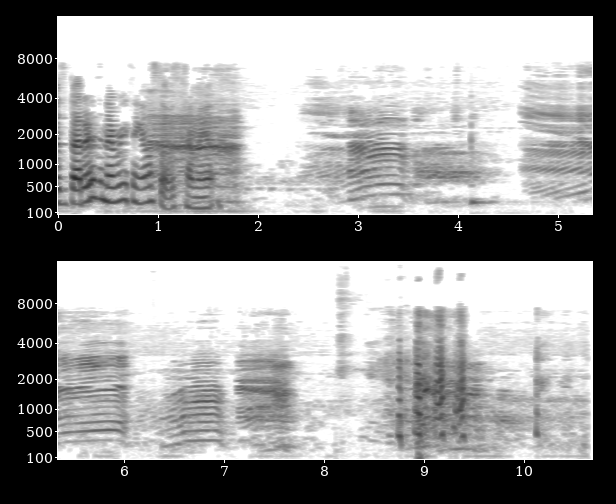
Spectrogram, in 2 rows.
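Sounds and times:
speech: 0.0s - 1.9s
cows mooing: 0.9s - 1.9s, 2.6s - 7.8s
laughter: 8.5s - 10.6s.

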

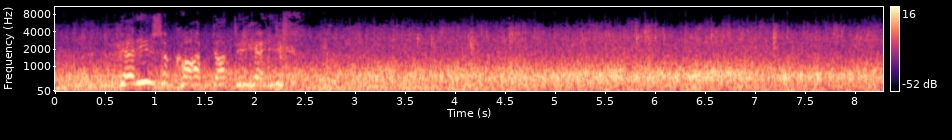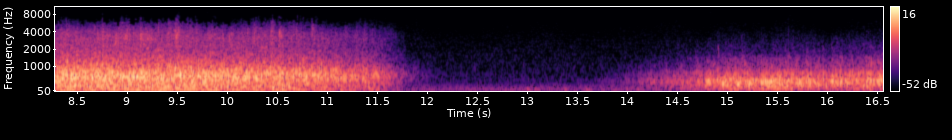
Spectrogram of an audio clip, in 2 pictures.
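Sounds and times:
steady heavy rain pouring in a dense hiss: 0.0s - 11.8s, 14.1s - 16.5s
speech: 0.6s - 2.6s.

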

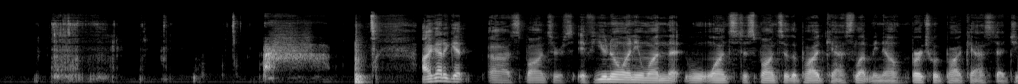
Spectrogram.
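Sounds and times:
slurping coffee from a plastic cup: 0.4s - 1.3s
speech: 4.2s - 10.1s.

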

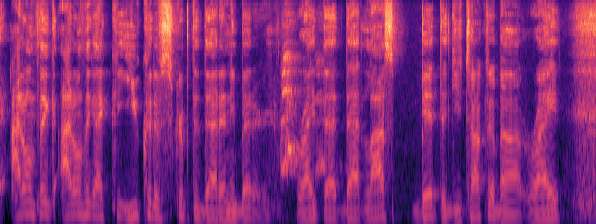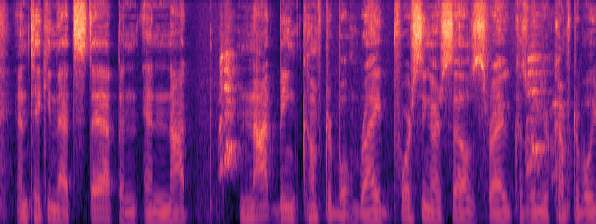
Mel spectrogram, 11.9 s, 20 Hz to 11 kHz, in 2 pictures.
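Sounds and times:
speech: 0.1s - 11.9s
dog barking and yipping: 2.8s - 3.4s, 8.2s - 8.4s, 11.2s - 11.6s.

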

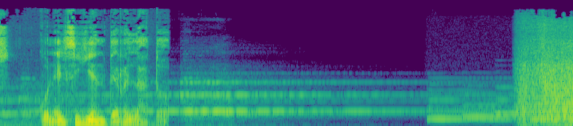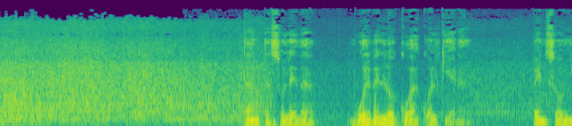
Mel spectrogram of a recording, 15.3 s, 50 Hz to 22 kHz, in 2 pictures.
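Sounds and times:
speech: 0.6s - 2.3s, 10.9s - 14.0s, 14.8s - 15.2s
ocean waves crashing against sharp rocks: 6.9s - 15.2s.

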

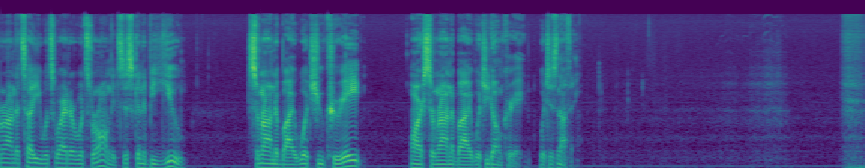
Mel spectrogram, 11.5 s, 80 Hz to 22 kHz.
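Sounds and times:
speech: 0.0s - 2.6s, 3.3s - 4.9s, 5.5s - 7.8s
deep breath: 9.3s - 11.5s.

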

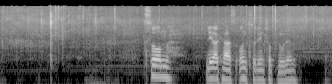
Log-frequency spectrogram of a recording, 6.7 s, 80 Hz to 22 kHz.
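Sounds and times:
green beans sizzling in a large hot pan with onions: 0.0s - 6.6s
speech: 3.0s - 3.5s, 4.1s - 6.0s.

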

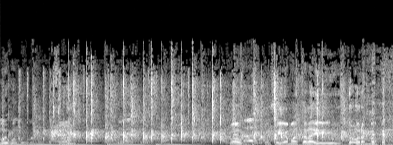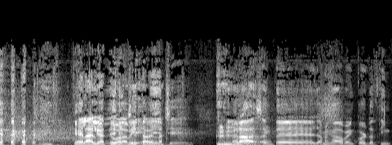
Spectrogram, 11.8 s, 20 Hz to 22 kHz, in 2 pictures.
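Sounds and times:
speech: 0.0s - 0.4s, 3.5s - 11.7s
applause with sharp claps: 0.0s - 8.2s
laughter: 3.1s - 8.4s.

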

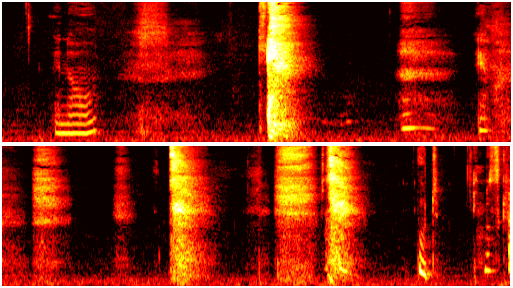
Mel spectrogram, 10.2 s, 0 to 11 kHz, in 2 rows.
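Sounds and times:
speech: 0.6s - 1.5s
person sneezing: 2.6s - 3.2s, 6.8s - 7.2s, 8.1s - 8.8s.

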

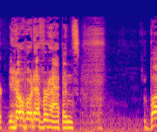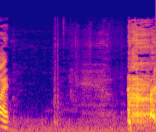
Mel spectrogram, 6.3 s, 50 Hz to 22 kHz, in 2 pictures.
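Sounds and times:
speech: 0.0s - 2.2s, 2.9s - 3.4s, 5.7s - 6.0s
harsh cough from a sick person: 5.7s - 6.2s.

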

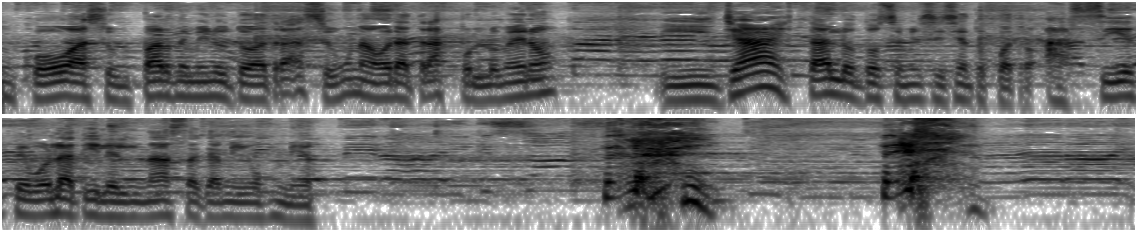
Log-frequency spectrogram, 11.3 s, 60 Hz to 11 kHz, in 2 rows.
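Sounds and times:
speech: 0.0s - 7.7s, 8.7s - 9.4s, 10.0s - 10.7s
sneeze: 8.7s - 9.3s.

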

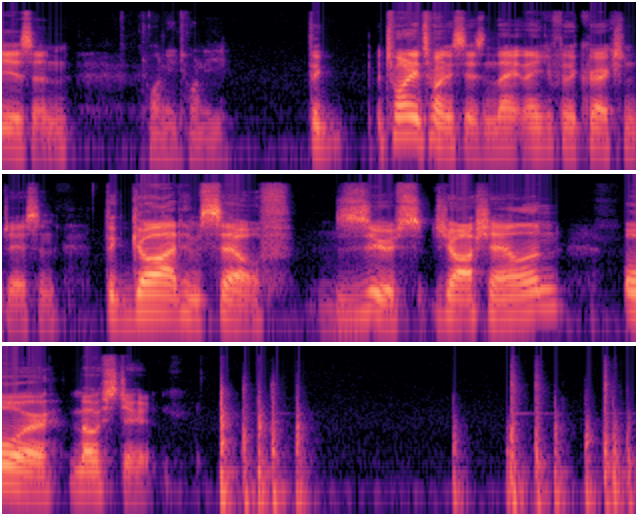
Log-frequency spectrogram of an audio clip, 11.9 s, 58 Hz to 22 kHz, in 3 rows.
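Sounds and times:
speech: 0.0s - 9.0s
sharp knocks on a hard surface to buzz in during a football trivia quiz: 9.3s - 9.9s, 10.7s - 11.8s.

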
